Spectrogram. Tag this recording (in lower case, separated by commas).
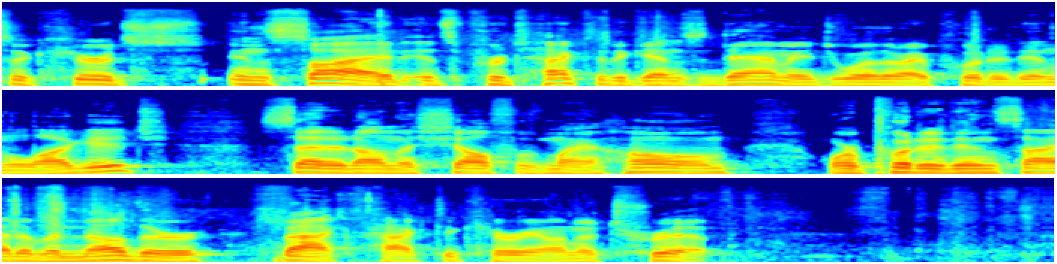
speech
